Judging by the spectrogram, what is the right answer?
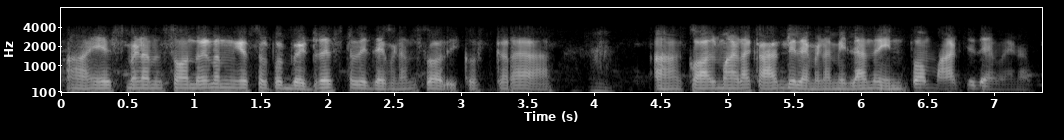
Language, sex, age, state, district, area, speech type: Kannada, male, 18-30, Karnataka, Kodagu, rural, conversation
